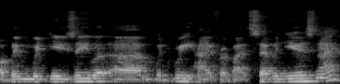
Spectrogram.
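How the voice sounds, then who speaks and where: This man speaks in a Somerset accent. His pitch is medium. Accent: Somerset twang. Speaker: industry sales manager. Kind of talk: webinar presentation. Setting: online webinar. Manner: deliberately slow.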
